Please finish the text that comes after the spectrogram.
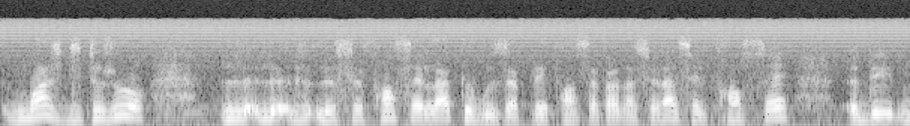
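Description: A woman in her sixties born in Paris, a lively talk-show guest whose French mixes Parisian and Quebec speech, telling stories with restarts. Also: on the low side, normal speed, slight background noise, rough recording. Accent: mixed Parisian and Quebec French. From France. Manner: lively storyteller, restarts and laughs, points her words. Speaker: actress guest. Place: TV studio set, seated at table.

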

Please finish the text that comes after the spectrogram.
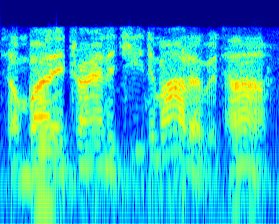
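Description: A man's voice: medium pitch, lively intonation, quick pace, a little hiss or hum. A man playing a chummy, teasing, streetwise American friend over a filtered telephone line in an old radio drama. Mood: curious. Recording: thin phone filter on old radio recording.

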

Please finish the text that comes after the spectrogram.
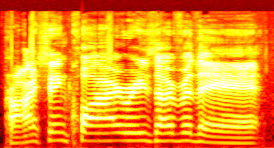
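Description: A man's voice: sits high, unhurried, pushed and bright, smooth, dry recording, pitched above the performer's own voice, heavily acted. A man voicing a curt, dismissive old female alchemist in a tabletop game.

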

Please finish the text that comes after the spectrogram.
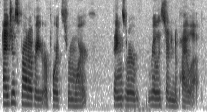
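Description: A woman's voice: fairly low pitch, brisk, background noise, natural voice. An actress playing a hurt, pointed young ex-girlfriend and coworker in a radio play. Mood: awkward, pointed. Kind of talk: radio play acting, naturalistic dialogue.

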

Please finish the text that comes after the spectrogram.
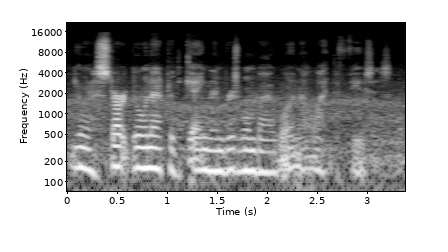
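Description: A woman playing an articulate, sardonic gentleman bandit in a western audio drama. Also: sits low, level tone, fairly quick, gravelly, background noise. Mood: cool, persuasive. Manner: articulate, persuasive. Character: suave, sardonic gentleman bandit of the Wild West.

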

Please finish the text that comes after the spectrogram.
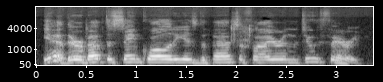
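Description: A man's voice: high-pitched, fast, a little mellow. A man co-hosting casual comedic banter in an exasperated, sweary way as he comments on fan fiction. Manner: exasperated, profane. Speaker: co-host reading fan fiction aloud.

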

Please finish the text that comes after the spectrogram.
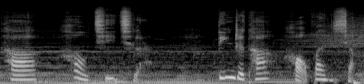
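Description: A woman's voice: on the high side, sing-song, measured pace. A woman narrating a novel as an audiobook reader, in a scripted storytelling style. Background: faint music.

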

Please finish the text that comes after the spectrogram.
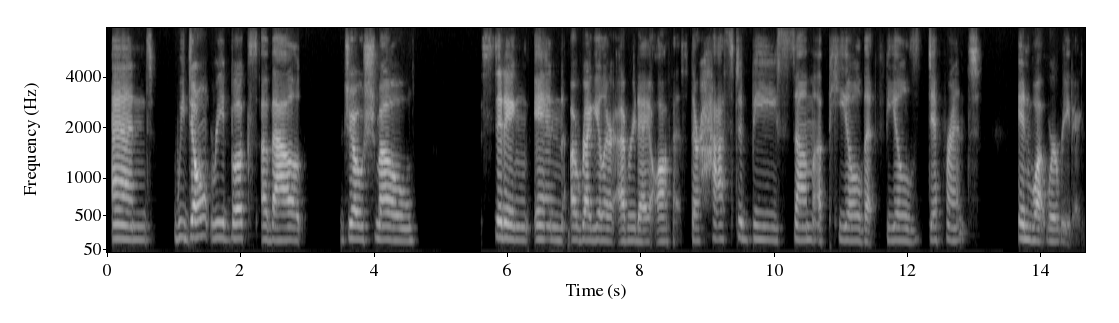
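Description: Middle-aged woman, lower register, coach answering questions conversationally with emphasis, slightly lo-fi call audio. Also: level tone, takes it slowly, fairly bright tone, clean tone. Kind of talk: conversational podcast Q&A, explanatory. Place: indoors on a video call. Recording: dull, muffled video-call audio.

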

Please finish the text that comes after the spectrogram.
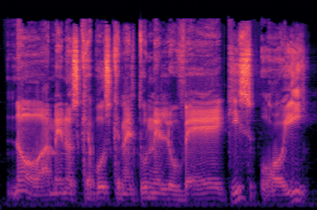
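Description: A man playing a gruff, wary robot vehicle in a cartoon dub, speaking in a deadpan way. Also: a bass voice, measured pace, full character voice. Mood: matter-of-fact.

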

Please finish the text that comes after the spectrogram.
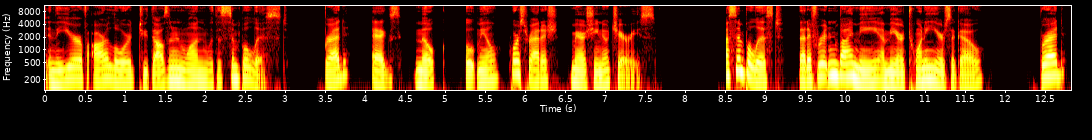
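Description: Actor as embittered author, smooth and incantatory. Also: male voice, sits high, a little mellow, no room sound, studio quality. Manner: incantatory, repetitive, formal. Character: embittered eccentric author reading his own letter aloud. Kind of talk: dramatic letter reading.

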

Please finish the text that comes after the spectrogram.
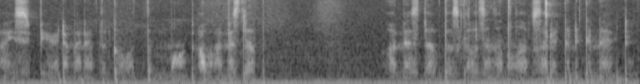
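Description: A person whispering casual, slangy ASMR gameplay commentary, muttering reactions and repeating short phrases. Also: fairly quick. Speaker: gaming video creator.

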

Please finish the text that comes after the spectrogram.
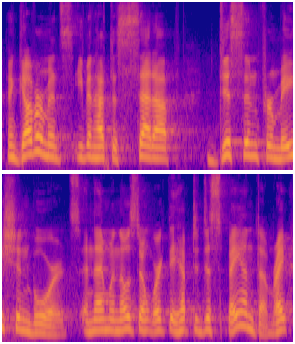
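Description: A man in his thirties with a sore, fading voice, preaching a sermon at a lectern in a small church hall, telling stories with lively quoted voices. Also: sits high, a little fast. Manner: storytelling, animated quoted voices. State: sore throat, losing his voice. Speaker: pastor. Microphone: lectern mic, far camera.

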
